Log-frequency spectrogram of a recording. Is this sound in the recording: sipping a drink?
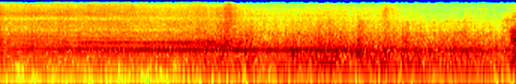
no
